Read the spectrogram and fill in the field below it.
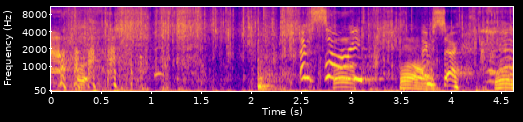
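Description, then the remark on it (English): Paper crinkles and crumples with a steady crackling as it is being eaten, while voices talk over it throughout. “He's eating paper.”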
